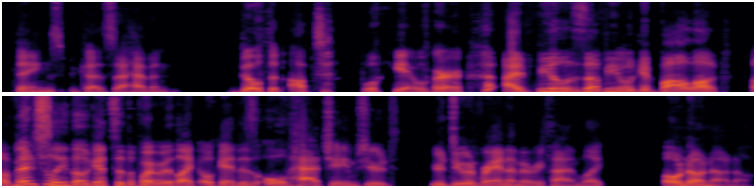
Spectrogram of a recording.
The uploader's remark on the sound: This was a live class recorded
